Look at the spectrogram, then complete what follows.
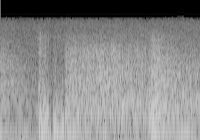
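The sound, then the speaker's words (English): A series of deep, rumbling explosions at a construction dock rolls in one after another, approaching in sequence: heavy low booms layered over a continuous roar, sounding large, with no voices present. “The construction dock's roiling explosions approaching in sequence shook the Hound's frame, the metal of its hull grating against the rubble-strewn area on which it had crashed.”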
